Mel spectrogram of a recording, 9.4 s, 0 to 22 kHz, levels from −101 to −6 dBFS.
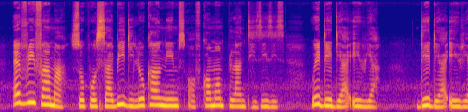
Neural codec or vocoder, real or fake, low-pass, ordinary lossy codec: none; real; none; none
